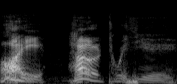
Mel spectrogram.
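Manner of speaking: very loud, booming, authoritative bellow, swooping. Narrating the scene, a voice on the ship calls out to the newcomers: commanding voice. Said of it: "you hear a commanding voice that says".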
